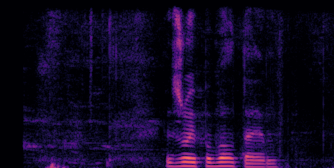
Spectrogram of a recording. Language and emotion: Russian, neutral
